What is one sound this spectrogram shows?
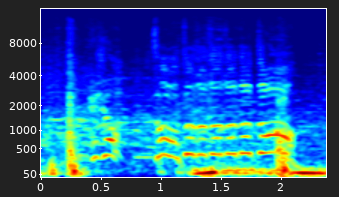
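A man shouts urgently up close.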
